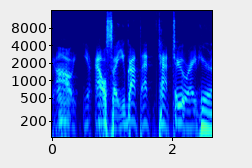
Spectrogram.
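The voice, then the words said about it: Imitates another person's voice. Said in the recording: “that's my Spiegler accent ... It was pretty good.”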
